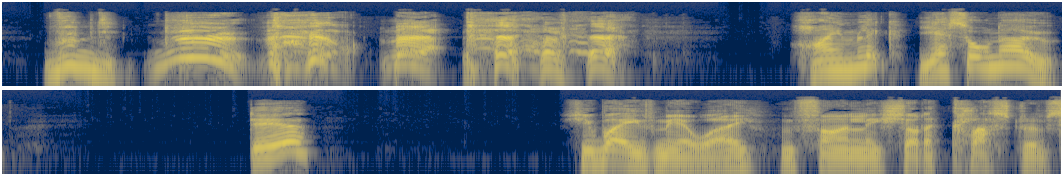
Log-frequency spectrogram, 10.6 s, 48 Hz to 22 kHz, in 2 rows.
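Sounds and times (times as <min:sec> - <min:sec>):
speech: 0:00.2 - 0:03.2, 0:04.0 - 0:05.4, 0:06.6 - 0:06.9, 0:08.2 - 0:10.5
harsh throaty coughs and hacking noises: 0:00.8 - 0:03.2.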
